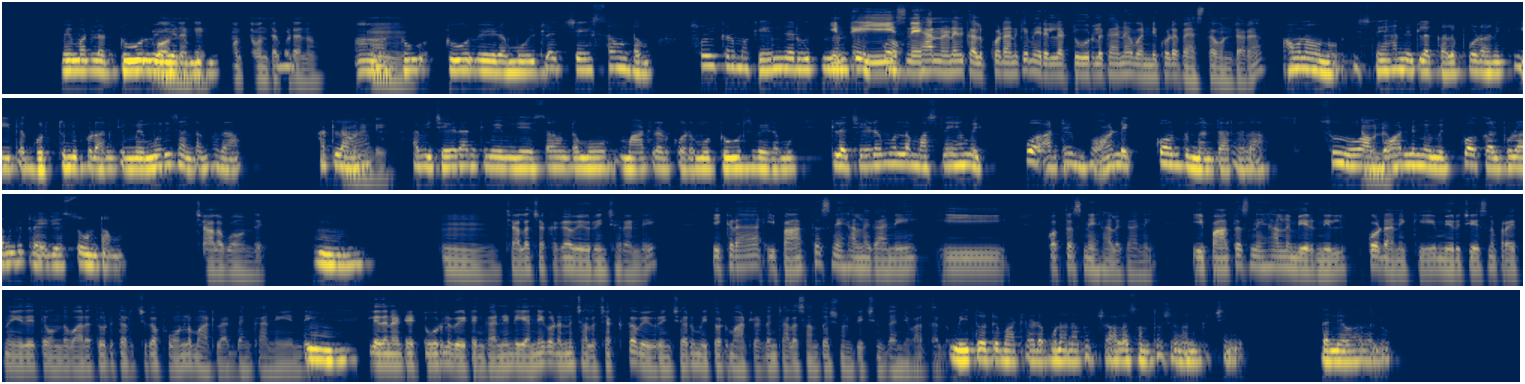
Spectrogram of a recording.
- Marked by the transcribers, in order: in English: "టూర్"; other background noise; in English: "టూ టూర్"; in English: "సో"; "ఇంతే" said as "ఇంటే"; in English: "మెమోరీస్"; in English: "టూర్స్"; in English: "బాండ్"; in English: "సో"; in English: "బాండ్‌ని"; in English: "ట్రై"
- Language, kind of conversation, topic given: Telugu, podcast, పాత స్నేహాలను నిలుపుకోవడానికి మీరు ఏమి చేస్తారు?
